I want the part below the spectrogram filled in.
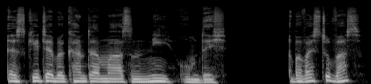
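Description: A man's voice: medium pitch, normal speed, warm tone, dry recording, studio quality, close to an everyday voice. A man voicing an aloof, cool male math lecturer who speaks politely but with detachment in a German audiobook. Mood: coolly cutting.

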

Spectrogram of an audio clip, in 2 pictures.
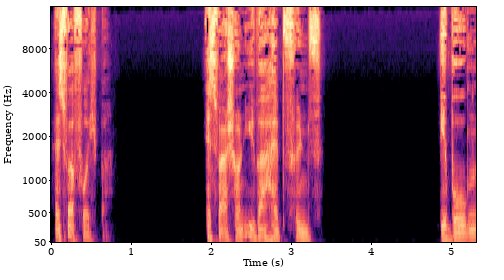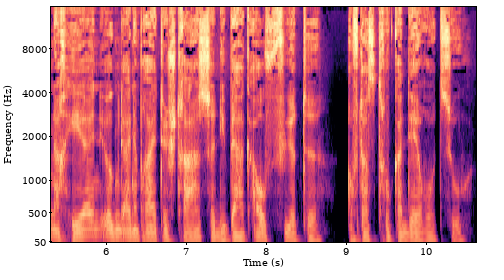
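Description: A man reading from a novel on the radio in a calm, measured storytelling manner. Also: fairly low pitch, breathy edge, no room sound. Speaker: reader. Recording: dry studio.

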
